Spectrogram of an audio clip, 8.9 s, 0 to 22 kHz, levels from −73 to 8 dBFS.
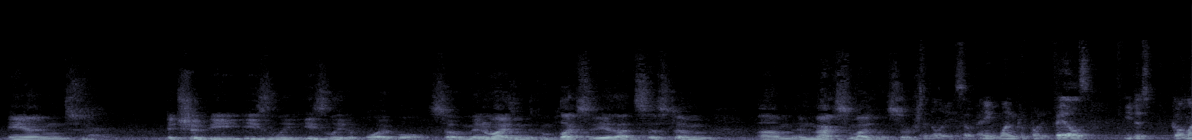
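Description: From 6.90 s to the end, the section at the wrong speed plays 1.65 times too fast. Pitch rises about ten semitones along with it. The sound turns high and hurried at once. Most likely this part was fitted to the wrong clock.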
